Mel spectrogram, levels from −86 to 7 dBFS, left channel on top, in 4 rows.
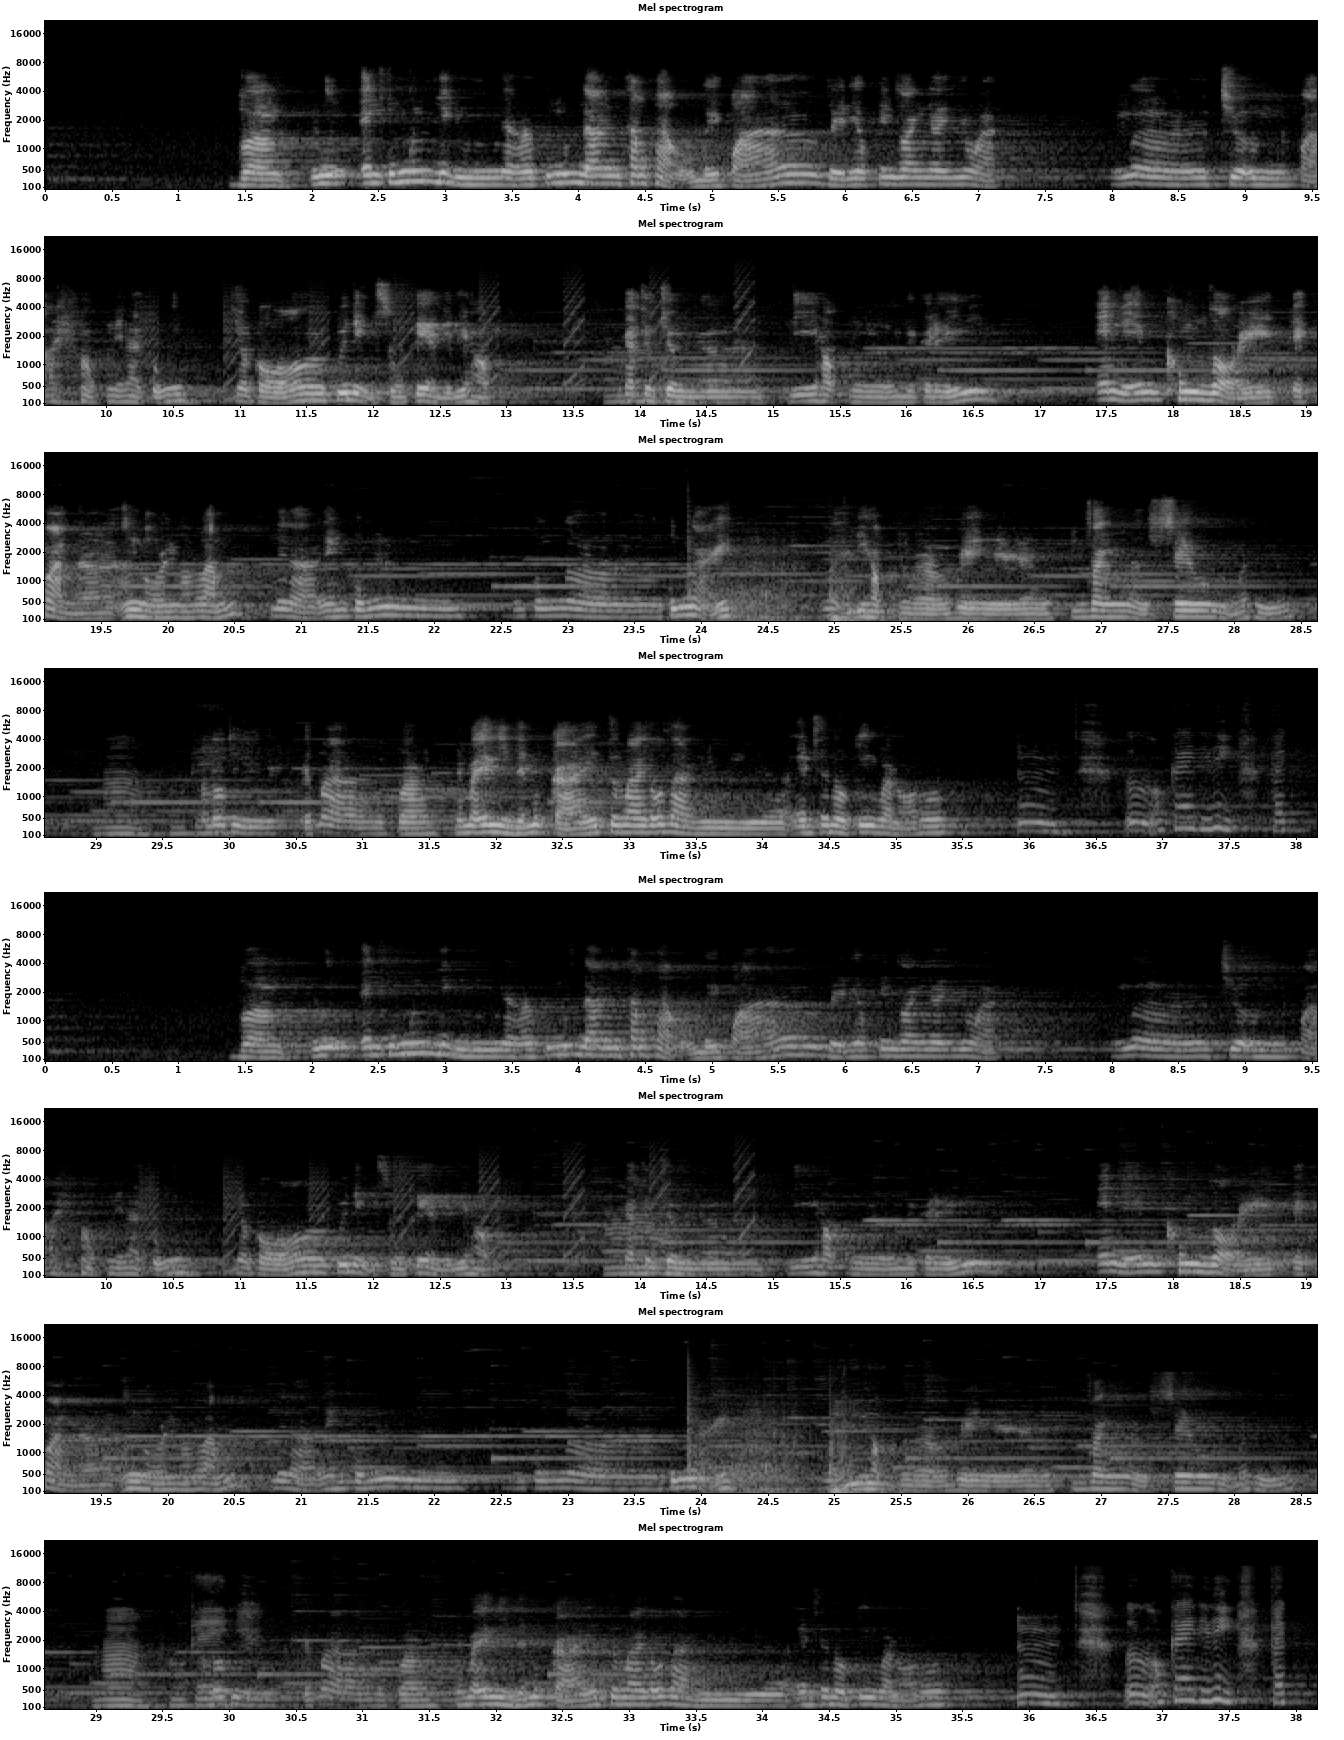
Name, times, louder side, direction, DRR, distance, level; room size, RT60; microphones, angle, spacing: voice 1, 1.4-7.2 8.0-10.6 11.0-12.9 13.8-16.7 17.4-22.2 22.6-24.3 24.9-28.5 29.8-35.4, left 5 dB, 75° left, 0.5 m, -30 dB
sound 1, 10.2-10.6 10.9-11.2 11.5-11.8 12.2-12.3 12.8-13.0 13.4-13.6 14.1-14.2 14.7-14.9, left 1 dB, ahead, 0.5 m, -50 dB
sound 2, 12.9-32.7, equal, 90° right, 7.3 m, -49 dB
voice 2, 13.7-14.3 25.0-25.5 29.0-30.2 35.9-37.9, right 3 dB, 75° right, 0.7 m, -39 dB
sound 3, 23.9-26.0 28.9-32.1 33.9-34.0 34.3-34.4, right 1 dB, 30° right, 0.7 m, -45 dB
27.5 x 19.5 x 9.0 m
head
